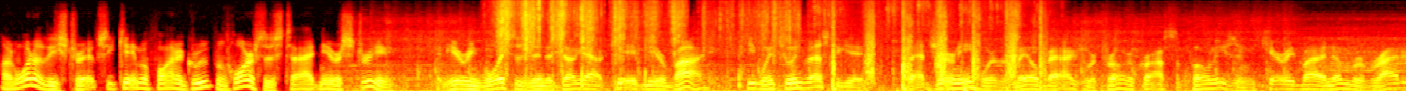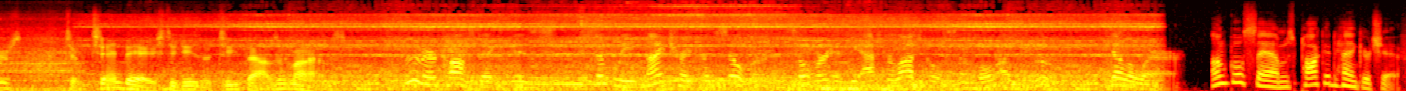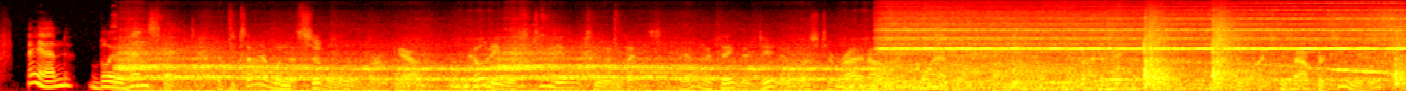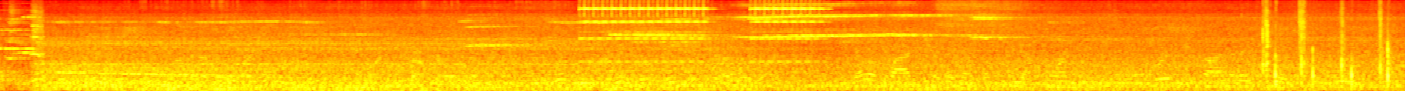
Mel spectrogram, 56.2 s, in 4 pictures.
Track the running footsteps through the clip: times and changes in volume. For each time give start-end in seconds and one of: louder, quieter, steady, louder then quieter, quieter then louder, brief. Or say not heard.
4.9-10.5 quieter then louder
54.8-56.1 brief.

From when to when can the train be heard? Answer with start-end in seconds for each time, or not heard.
3.4-25.8, 29.2-56.1.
